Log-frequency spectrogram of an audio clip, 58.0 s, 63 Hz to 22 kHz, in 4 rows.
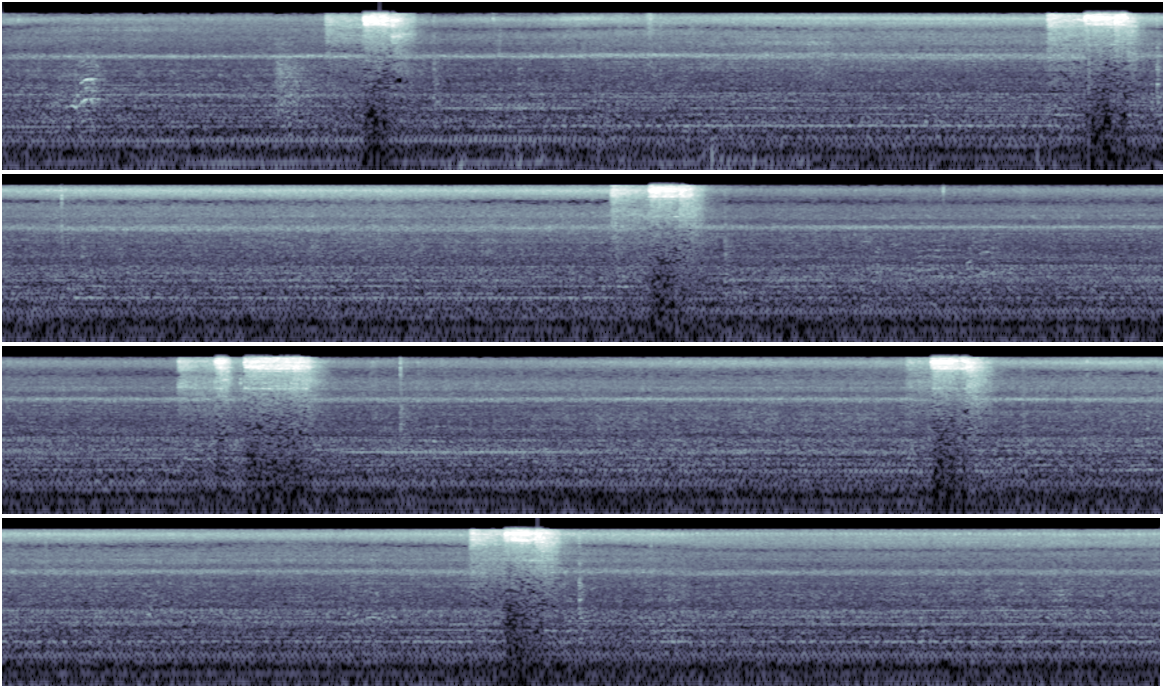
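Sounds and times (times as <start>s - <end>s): workshop machinery running: 0.0s - 58.0s
loud hiss: 3.4s - 10.6s, 12.9s - 15.2s, 21.2s - 23.5s, 31.2s - 33.3s, 38.2s - 44.7s, 48.4s - 53.6s.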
